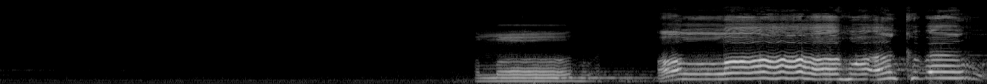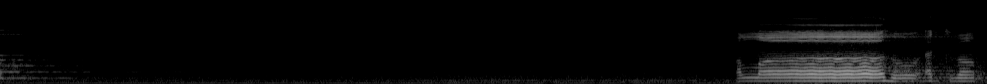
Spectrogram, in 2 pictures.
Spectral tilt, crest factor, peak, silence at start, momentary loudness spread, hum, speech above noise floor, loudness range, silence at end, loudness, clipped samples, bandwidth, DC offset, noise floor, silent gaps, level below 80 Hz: -3.5 dB/octave; 20 dB; -6 dBFS; 4.75 s; 26 LU; none; 45 dB; 16 LU; 0.15 s; -23 LUFS; under 0.1%; 16 kHz; under 0.1%; -67 dBFS; none; -66 dBFS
